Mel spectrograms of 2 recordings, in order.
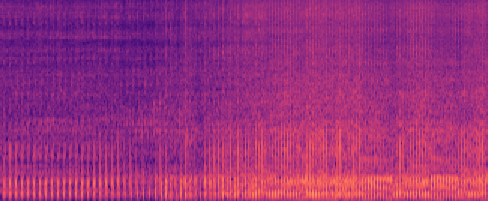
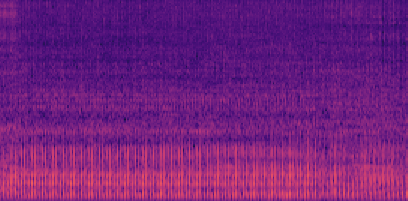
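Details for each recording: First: Briggs & Stratton minibike single-cylinder, on choke: thumping turns into harsh, uneven chatter as revs climb; sticky clutch engaging too early, suspected missing or worn springs, not confirmed. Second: Briggs & Stratton-powered "Piglet" minibike, rusty rescue project run with choke after clutch prep; the idle may be set a little high and the sprocket has bad runout. Quick, fairly even single-cylinder chugging with a slight dip near the end; it runs but is sketchy.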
